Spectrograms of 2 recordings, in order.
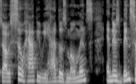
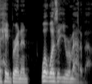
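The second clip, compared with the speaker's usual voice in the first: lower, easy comforting voice; gentle concern; 4 semitones lower, 3 dB quieter, faster than usual. Retold or imitated. Dad holding his crying son, gently asking. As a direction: ask softly, as to a child who has cried.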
